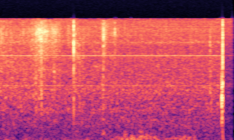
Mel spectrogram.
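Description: Footsteps and rustling in dry leaves and brush, with a few faint crackles and low rumbles over a steady outdoor hiss.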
